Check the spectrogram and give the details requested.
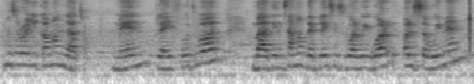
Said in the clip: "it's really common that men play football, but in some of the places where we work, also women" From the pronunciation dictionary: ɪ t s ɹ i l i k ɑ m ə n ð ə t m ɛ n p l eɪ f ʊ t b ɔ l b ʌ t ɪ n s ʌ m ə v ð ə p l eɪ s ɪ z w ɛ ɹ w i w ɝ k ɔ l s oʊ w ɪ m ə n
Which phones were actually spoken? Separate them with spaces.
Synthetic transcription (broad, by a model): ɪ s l ɹ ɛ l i k ɑ m ə n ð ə t m ɛ n p l eɪ f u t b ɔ l b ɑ t ɪ n s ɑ m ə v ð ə p l eɪ s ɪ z w ɛ ɹ w i w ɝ k ɔ l s oʊ w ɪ m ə n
